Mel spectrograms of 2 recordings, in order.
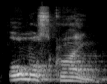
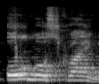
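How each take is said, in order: First: Said in the usual way. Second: "Almost crying" said again louder, pushed hard; emphatic repeat. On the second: Shown as a demonstration. Preacher stressing to the congregation, louder emphasis. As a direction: hit "Almost" harder on the repeat.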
